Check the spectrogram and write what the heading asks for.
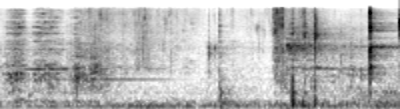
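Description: Knife and hand scraping and moving freshly chopped raw chicken pieces on a cutting board: faint rubbing and scraping, with a few light clicks in the second half.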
